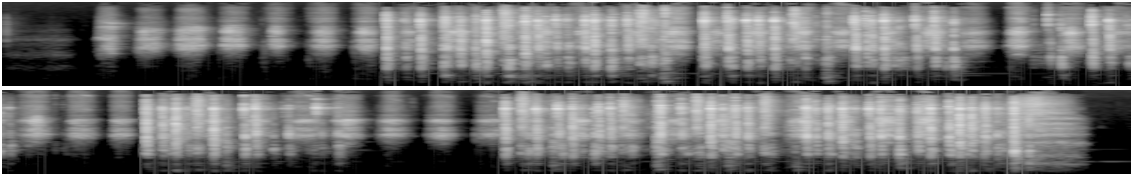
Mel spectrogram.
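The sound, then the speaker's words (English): Rapid typing on a computer keyboard, in bursts of dense clacking keystrokes separated by brief pauses, with no voices present. “I love my keyboard.”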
